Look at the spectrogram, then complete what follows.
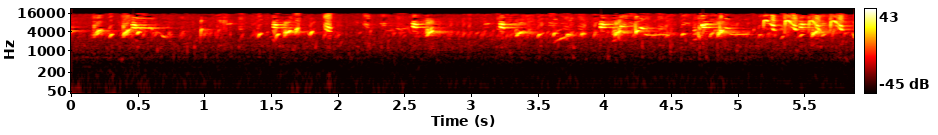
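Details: Singing goldfinch giving a continuous cheerful run of short, high twittering and warbling phrases. Each tinkling cluster repeats about every half second.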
